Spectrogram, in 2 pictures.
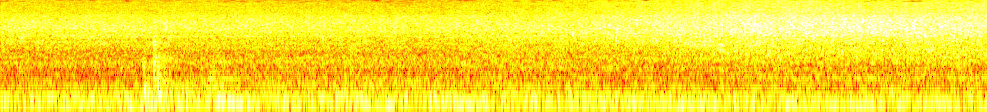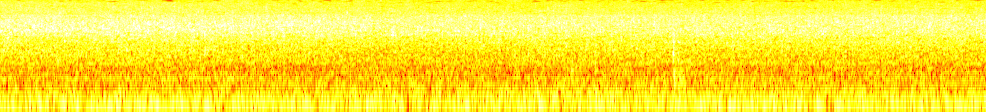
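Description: Chicken pieces deep-frying in a pan of hot oil, a steady sizzle that grows louder about three seconds in.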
